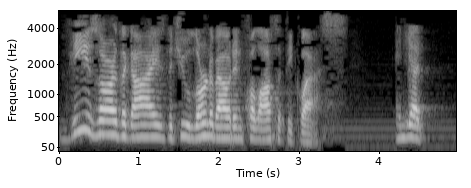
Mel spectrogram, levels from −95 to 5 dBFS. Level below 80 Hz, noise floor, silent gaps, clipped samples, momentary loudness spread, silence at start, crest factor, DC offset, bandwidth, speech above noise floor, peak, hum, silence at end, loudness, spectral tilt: -70 dBFS; -58 dBFS; none; under 0.1%; 11 LU; 0.05 s; 18 dB; under 0.1%; 5.4 kHz; 36 dB; -6 dBFS; none; 0.4 s; -22 LUFS; -7.5 dB/octave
